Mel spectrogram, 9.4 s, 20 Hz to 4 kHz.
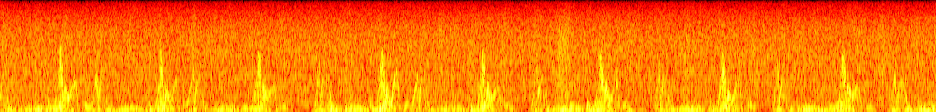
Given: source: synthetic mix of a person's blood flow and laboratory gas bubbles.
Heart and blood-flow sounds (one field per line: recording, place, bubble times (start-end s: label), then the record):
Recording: Doppler ultrasound of blood flow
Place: precordium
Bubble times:
no bubbles
From the record:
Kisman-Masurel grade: 000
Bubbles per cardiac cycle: 0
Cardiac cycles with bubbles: 0%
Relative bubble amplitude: no bubbles discernible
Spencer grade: 0 (complete lack of bubble signals)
